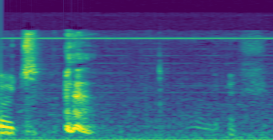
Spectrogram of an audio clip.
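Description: A short throat-clear into a handheld microphone about half a second in; otherwise near silence.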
